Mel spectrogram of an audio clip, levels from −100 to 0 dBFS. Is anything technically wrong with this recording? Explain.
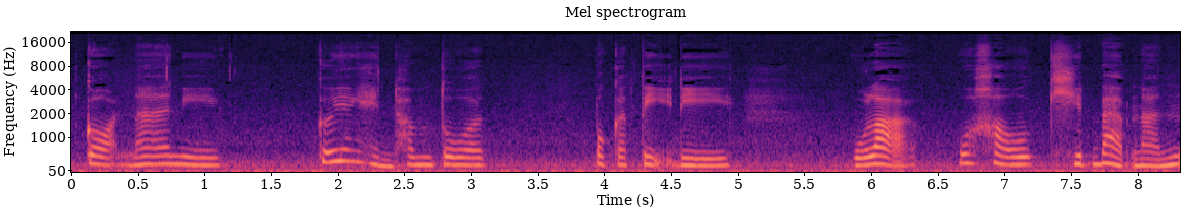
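Yes. From 5.86 to 5.91 s the speech breaks briefly from damaged data in the compressed stream: corrupted bytes make the decoder misread frames until it resyncs.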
